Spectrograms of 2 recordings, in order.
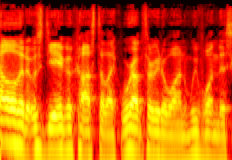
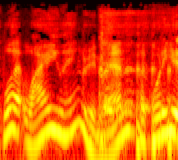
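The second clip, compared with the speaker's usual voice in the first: put-on, very calm, higher pitch; 9 semitones higher than usual. Acting out someone going calm after being screamed at: imitating going super calm. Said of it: "then you go super calm".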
